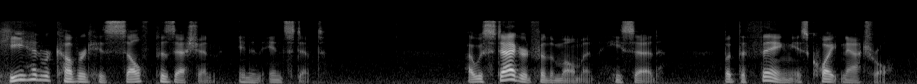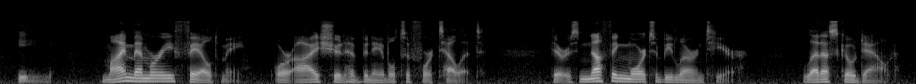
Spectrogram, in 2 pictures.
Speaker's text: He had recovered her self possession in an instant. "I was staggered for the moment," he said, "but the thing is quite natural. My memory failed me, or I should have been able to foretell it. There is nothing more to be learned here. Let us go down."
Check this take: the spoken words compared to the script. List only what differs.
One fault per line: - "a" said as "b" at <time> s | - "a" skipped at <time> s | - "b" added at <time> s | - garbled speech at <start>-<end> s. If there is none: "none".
- "her" said as "his" at 1.0 s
